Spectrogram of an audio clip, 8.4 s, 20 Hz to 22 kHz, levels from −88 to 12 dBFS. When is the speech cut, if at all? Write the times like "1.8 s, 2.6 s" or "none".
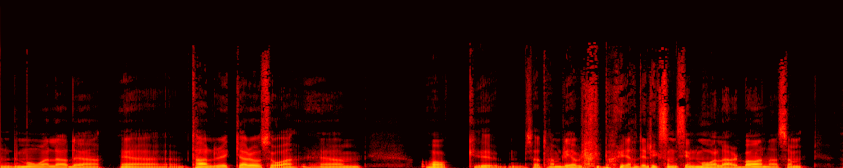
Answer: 1.1 s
